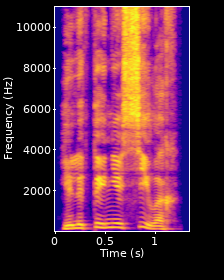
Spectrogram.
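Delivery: loud, high-pitched jeer; angry taunt. Acted. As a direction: goad him with a loud challenge. Girl taunts her lover.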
